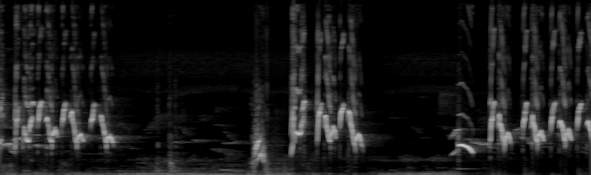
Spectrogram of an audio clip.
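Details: Oriental magpie-robin (kacer) in full, active song said to agitate rival birds: rapid bursts of bright, looping whistled notes and slurred chirps, with short pauses between phrases and a low background hum.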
